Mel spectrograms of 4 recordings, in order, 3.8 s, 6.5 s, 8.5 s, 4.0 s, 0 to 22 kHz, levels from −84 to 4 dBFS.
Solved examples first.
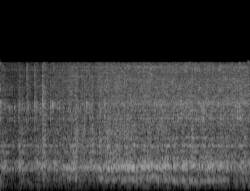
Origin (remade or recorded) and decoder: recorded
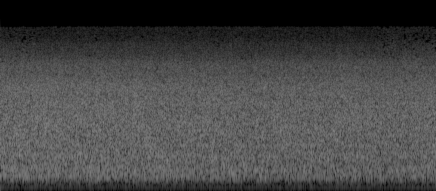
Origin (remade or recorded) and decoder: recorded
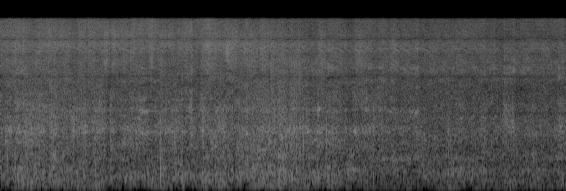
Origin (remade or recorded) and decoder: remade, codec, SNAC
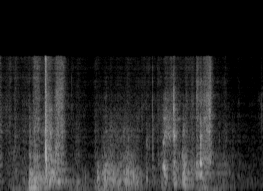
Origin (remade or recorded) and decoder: remade, codec, SNAC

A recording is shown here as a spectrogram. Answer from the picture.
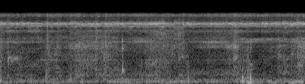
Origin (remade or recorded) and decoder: remade, codec, SNAC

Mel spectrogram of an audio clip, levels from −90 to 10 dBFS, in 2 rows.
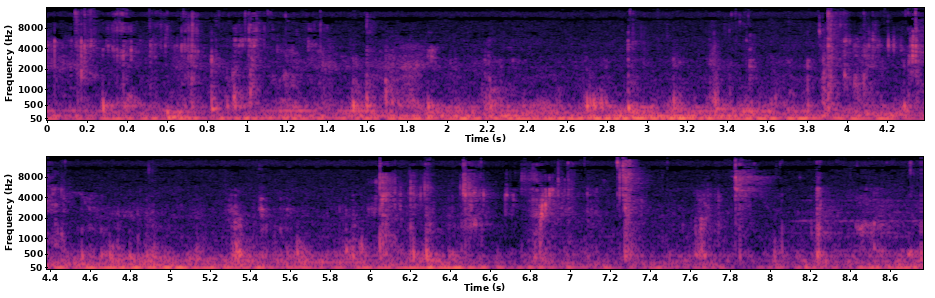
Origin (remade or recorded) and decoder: recorded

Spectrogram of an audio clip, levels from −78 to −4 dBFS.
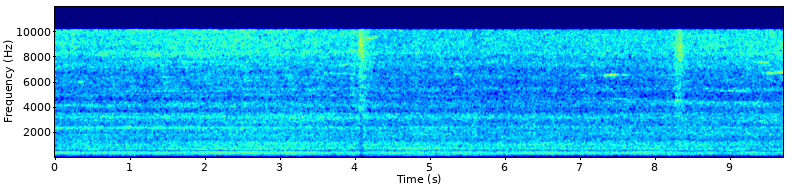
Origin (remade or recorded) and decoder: recorded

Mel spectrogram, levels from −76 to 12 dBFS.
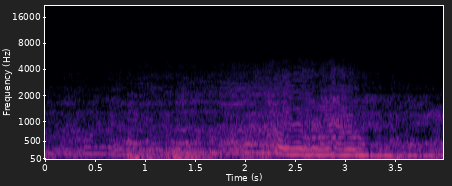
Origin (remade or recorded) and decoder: remade, codec, SNAC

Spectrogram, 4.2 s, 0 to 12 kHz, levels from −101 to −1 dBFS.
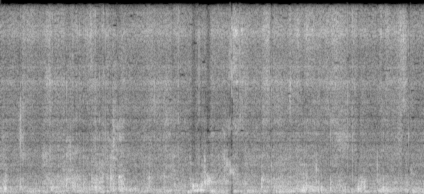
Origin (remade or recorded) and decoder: remade, codec, SNAC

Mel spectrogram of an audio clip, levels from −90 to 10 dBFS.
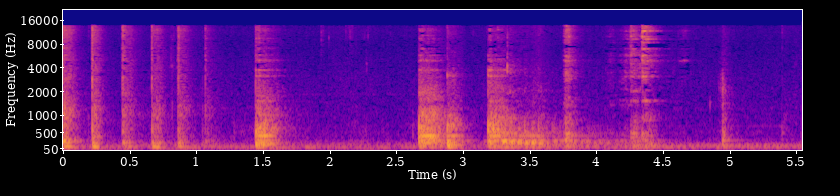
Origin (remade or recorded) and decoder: recorded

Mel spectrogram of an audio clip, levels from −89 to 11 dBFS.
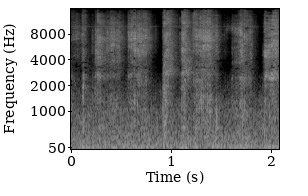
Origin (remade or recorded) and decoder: recorded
